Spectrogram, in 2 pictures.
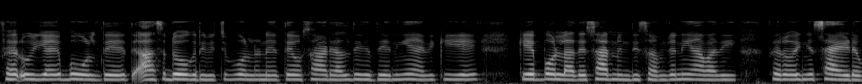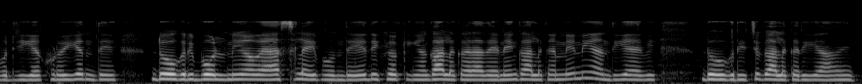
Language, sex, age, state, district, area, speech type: Dogri, female, 18-30, Jammu and Kashmir, Samba, rural, spontaneous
